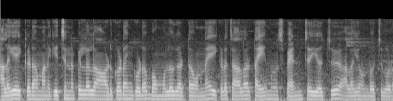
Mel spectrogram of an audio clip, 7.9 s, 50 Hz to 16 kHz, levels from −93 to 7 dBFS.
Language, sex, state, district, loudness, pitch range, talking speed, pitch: Telugu, male, Andhra Pradesh, Visakhapatnam, -15 LUFS, 130-140 Hz, 135 wpm, 135 Hz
